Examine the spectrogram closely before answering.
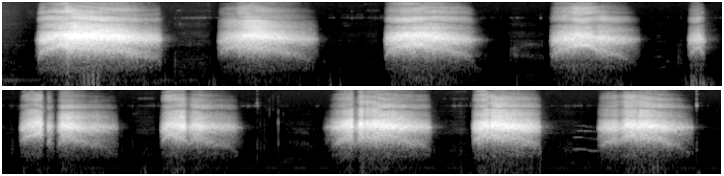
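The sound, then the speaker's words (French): A voice imitates a jay, giving about ten harsh, raspy screeches in a steady series, each lasting a second or two with short pauses between, fairly loud. “Là, c'était le G.”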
